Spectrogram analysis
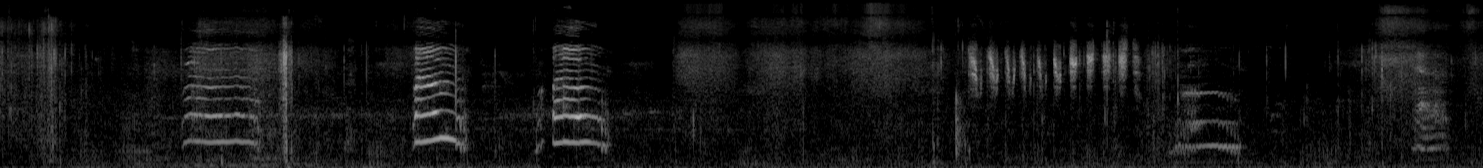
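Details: Hungry stray street cat in Istanbul, Turkey, asking for food with a strange-sounding meow: several short arched meows in a loose series over fifteen seconds, with rustling and clicking noises between them.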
